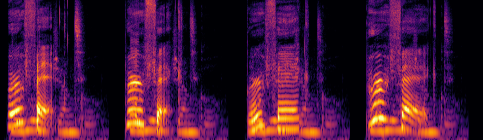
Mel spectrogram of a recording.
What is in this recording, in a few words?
teenage girl voice; teenage girl voice perfect pack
